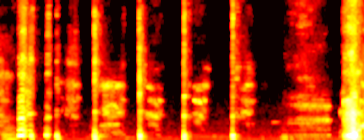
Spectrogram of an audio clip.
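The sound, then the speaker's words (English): A person coughs repeatedly in a fit of six or seven short, harsh bursts, evenly spaced, ending with a louder, rougher cough after a brief pause. “He's going to make me cough up a lung.”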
